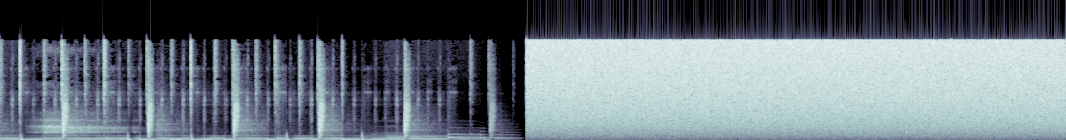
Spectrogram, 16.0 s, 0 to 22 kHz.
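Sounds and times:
television static hiss: 7.9s - 16.0s.

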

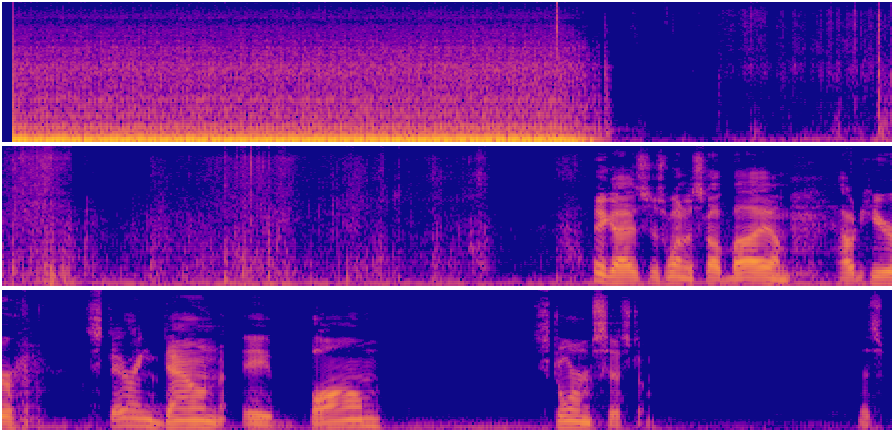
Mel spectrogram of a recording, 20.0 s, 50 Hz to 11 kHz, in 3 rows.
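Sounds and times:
motorcycle engine idling: 0.1s - 4.5s.

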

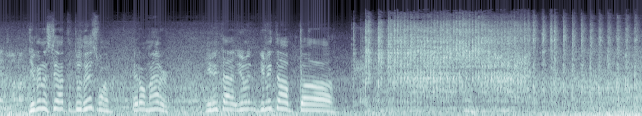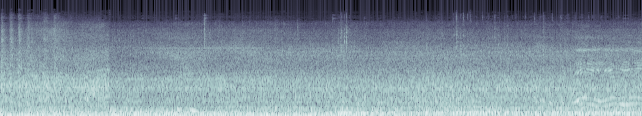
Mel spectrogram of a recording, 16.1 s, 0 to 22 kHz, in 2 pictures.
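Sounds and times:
heavy truck engine running: 4.2s - 16.0s
fast mechanical rattle: 4.4s - 9.4s.

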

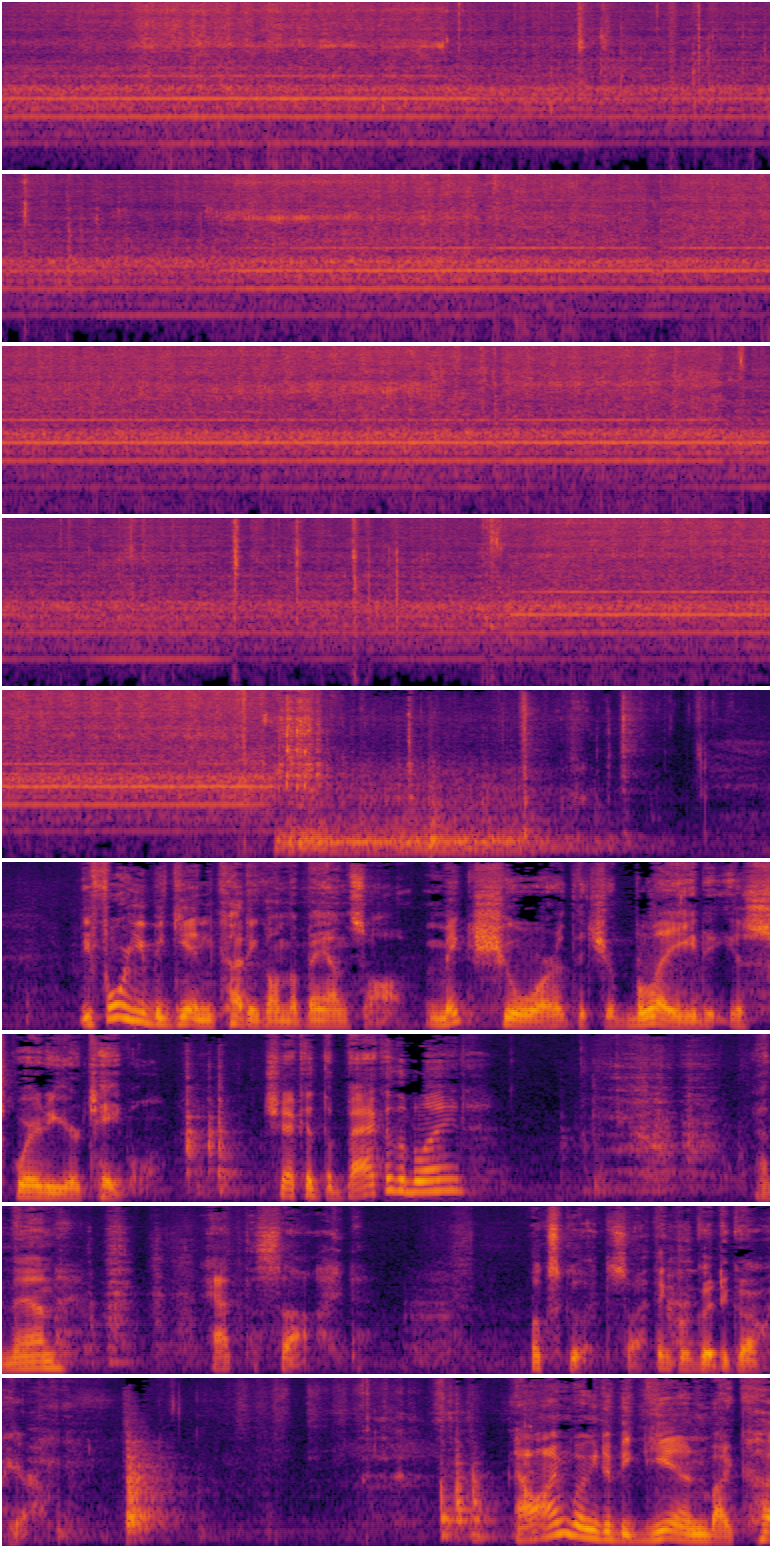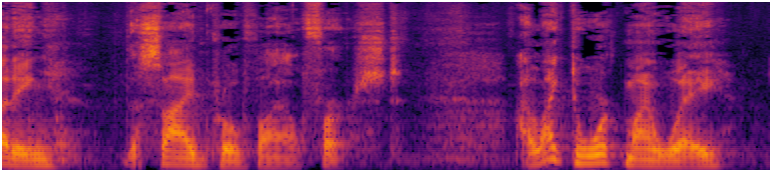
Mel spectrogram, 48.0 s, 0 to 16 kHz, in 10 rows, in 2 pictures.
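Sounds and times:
drill bit rasping through wood: 0.0s - 22.6s
drill press motor whine: 0.0s - 23.0s.

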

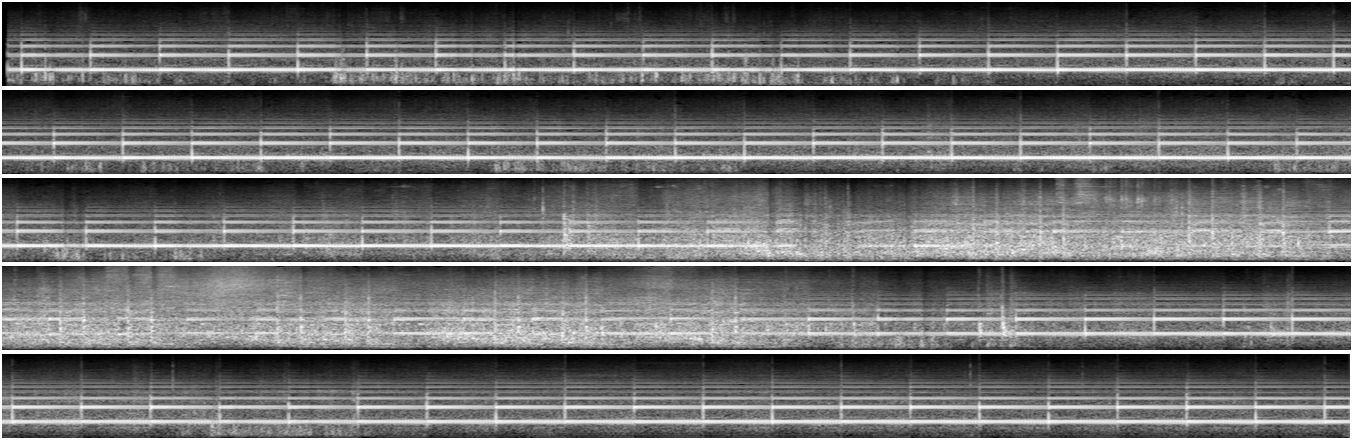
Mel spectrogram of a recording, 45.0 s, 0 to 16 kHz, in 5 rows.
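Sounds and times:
level crossing bell ringing: 0.0s - 44.9s
train passing with wheel clatter: 0.1s - 44.9s.

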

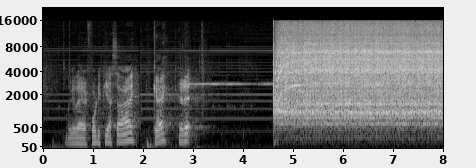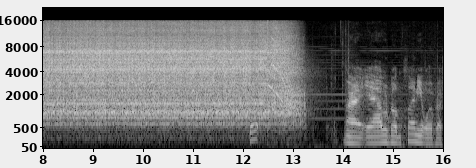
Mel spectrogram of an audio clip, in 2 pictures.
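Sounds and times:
engine cranking on starter motor: 4.6s - 13.4s.

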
